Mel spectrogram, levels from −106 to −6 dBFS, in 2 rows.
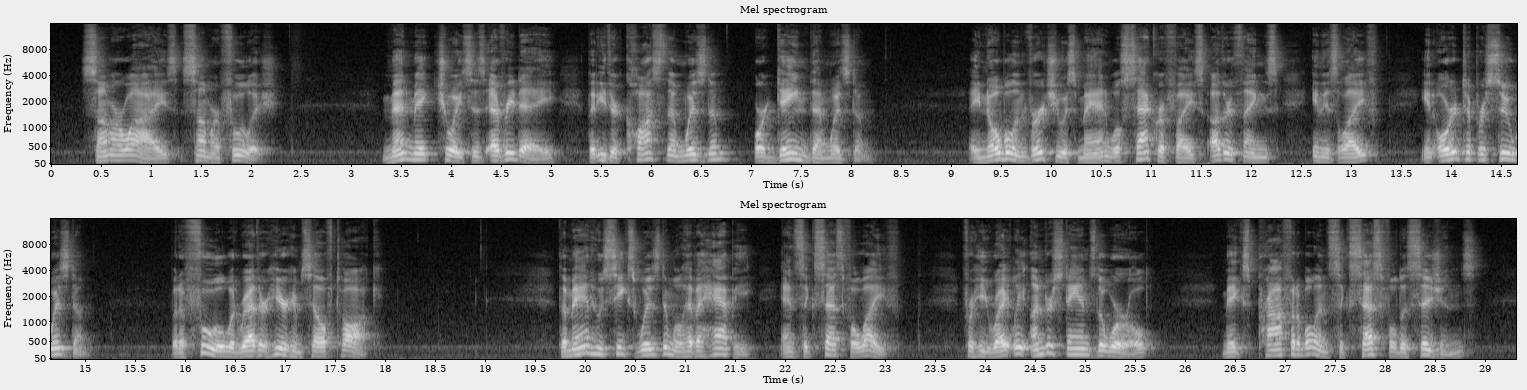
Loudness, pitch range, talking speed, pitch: -31 LUFS, 115-160 Hz, 140 wpm, 135 Hz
